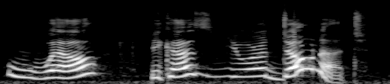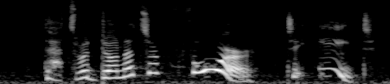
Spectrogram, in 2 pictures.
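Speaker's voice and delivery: defensive. A narrator's reading. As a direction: explain the obvious, put on the spot. Flustered man defends himself.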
